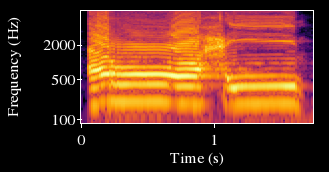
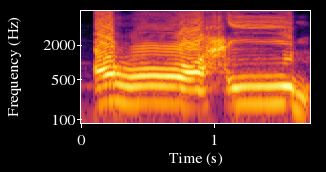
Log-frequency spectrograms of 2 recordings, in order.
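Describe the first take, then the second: Both takes have the same delivery.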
